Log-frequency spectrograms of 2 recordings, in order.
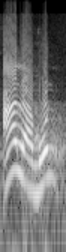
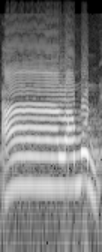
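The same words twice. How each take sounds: First: The first vowel is kept short. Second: The first vowel is held long. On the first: It means a flag. "Tapi kalau ainnya pendek" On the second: It means the universe. "Kalau ainnya panjang"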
